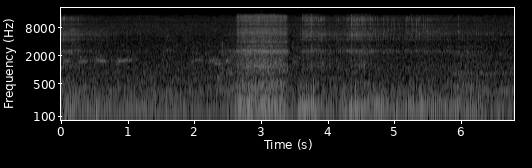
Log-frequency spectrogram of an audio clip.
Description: Nana the lab snores on the couch after a walk in the morning.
